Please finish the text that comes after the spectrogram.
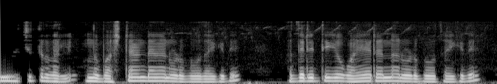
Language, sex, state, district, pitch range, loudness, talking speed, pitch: Kannada, male, Karnataka, Koppal, 130-160 Hz, -15 LUFS, 135 wpm, 150 Hz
